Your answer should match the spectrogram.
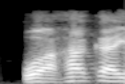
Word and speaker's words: Oaxaca: no sé cómo pronunciarlo bien. – Oaxaca, yo Oaxaca.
